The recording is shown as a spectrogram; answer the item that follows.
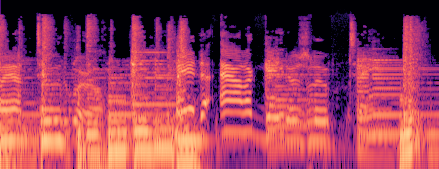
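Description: Blues-rock band groove with electric guitar riffs over a heavy bass line and drums, an electric bass guitar played along with it.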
